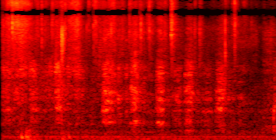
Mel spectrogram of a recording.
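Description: A dog panting in short breaths, about two or three a second, with a couple of low thumps in the first second.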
